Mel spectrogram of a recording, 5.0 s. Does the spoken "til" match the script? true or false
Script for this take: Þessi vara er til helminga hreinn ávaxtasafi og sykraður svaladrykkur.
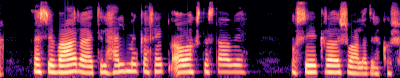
true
